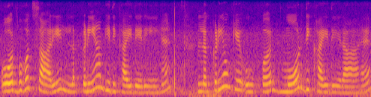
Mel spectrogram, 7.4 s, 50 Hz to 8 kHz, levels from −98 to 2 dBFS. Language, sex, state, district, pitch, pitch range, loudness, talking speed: Hindi, female, Punjab, Pathankot, 230 Hz, 210-265 Hz, -19 LUFS, 135 wpm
